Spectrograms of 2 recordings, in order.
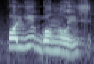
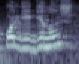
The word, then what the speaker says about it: polígonos: começar justamente por aí polígonos e Não polígnos como costumeiramente aí ouvimos alguns pronunciarem então polígonos Tudo bem por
